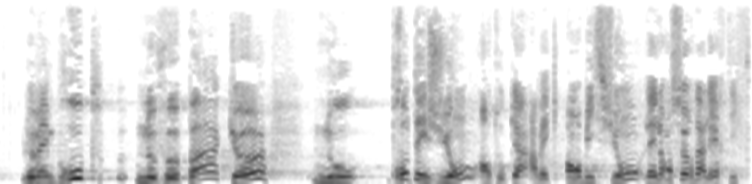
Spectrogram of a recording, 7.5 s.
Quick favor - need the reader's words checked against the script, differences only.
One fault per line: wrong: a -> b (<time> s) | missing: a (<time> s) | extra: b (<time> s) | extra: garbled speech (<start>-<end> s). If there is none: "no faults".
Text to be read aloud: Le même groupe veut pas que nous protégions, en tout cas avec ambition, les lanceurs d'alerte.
extra: ne (1.4 s)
